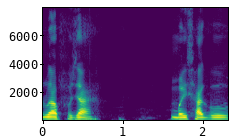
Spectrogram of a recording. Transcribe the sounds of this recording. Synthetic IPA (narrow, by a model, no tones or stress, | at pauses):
ɾuapʰuza | mʌjsaɡu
